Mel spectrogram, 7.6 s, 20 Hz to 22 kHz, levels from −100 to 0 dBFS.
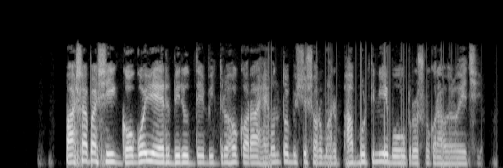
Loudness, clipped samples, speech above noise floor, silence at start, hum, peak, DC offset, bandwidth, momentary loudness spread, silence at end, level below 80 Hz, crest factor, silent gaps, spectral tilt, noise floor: -17 LUFS; under 0.1%; over 73 dB; 1 s; none; -2 dBFS; under 0.1%; 7.8 kHz; 11 LU; 0.35 s; -50 dBFS; 16 dB; none; -6 dB/octave; under -90 dBFS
